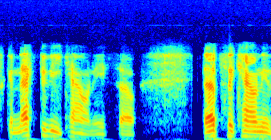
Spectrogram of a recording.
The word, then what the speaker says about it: Schenectady: assistant district attorney and the way to pronounce this pronounce this county is schenectady county uh thank you sorry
